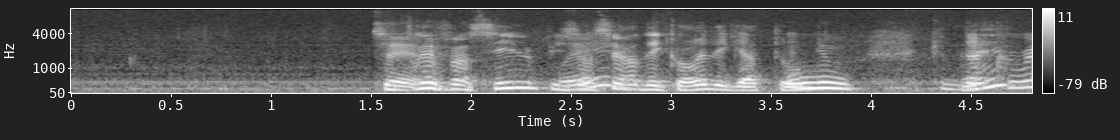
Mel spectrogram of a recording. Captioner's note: speaking french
